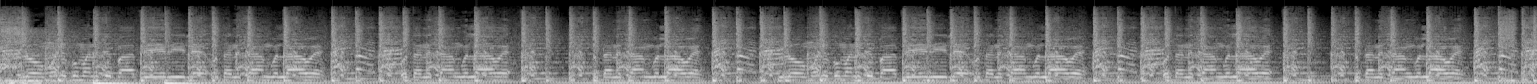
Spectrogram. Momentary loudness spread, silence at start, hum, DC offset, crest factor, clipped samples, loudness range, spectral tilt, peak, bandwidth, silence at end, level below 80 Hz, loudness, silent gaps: 3 LU; 0 s; none; under 0.1%; 12 dB; under 0.1%; 1 LU; -4 dB/octave; 0 dBFS; 16.5 kHz; 0 s; -20 dBFS; -13 LUFS; none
